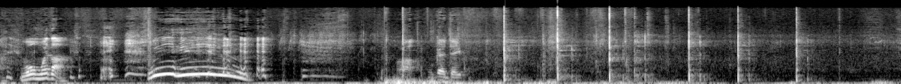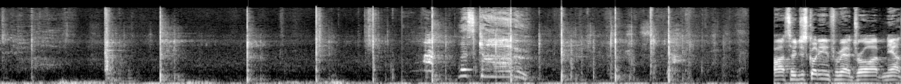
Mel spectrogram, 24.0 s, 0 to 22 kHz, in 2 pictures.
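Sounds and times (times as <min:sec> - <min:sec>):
basketball bouncing on concrete: 0:06.6 - 0:11.0, 0:13.4 - 0:14.6, 0:15.3 - 0:21.4.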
